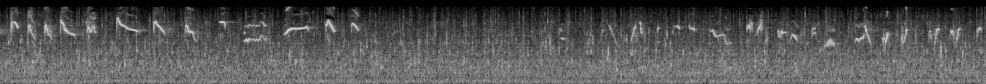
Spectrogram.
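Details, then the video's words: Mountain white-eye song recorded as training material for other birds: quick bursts of high, sharp chirps and squeaky slurred notes, a quieter stretch midway, then renewed rapid chattering phrases above steady background hiss. "Masteran pleci MONTANUS gacor"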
